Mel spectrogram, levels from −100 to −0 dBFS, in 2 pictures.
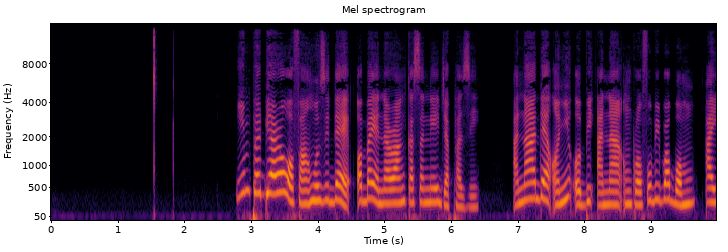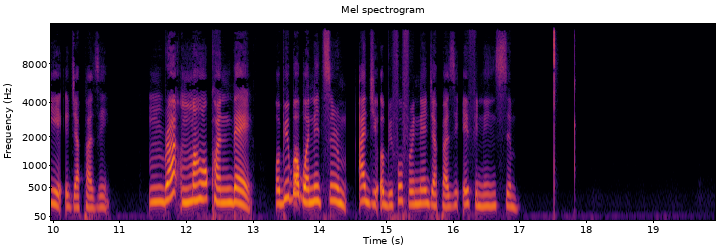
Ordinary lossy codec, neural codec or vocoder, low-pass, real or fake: MP3, 64 kbps; autoencoder, 48 kHz, 32 numbers a frame, DAC-VAE, trained on Japanese speech; 14.4 kHz; fake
